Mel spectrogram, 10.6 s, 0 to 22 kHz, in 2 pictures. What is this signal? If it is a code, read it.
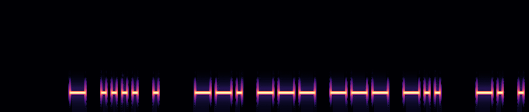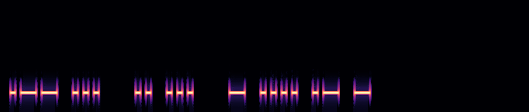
Morse code, heard as a keyed tone, about 23 wpm, 700 Hz. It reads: THE GOOD NEWS IS THAT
